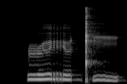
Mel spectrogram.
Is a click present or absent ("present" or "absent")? present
